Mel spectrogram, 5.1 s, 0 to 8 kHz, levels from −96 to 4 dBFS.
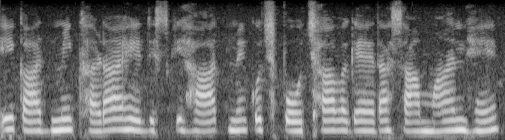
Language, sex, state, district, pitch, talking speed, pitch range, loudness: Hindi, female, Uttar Pradesh, Lucknow, 215 Hz, 140 wpm, 205-225 Hz, -14 LUFS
